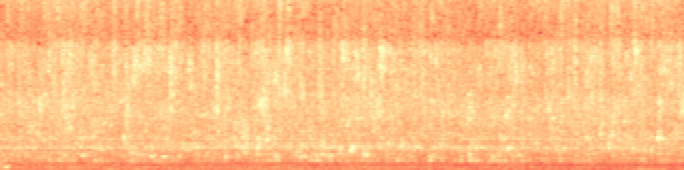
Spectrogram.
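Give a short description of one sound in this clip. Air bubbles stream and burble through aquarium water.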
